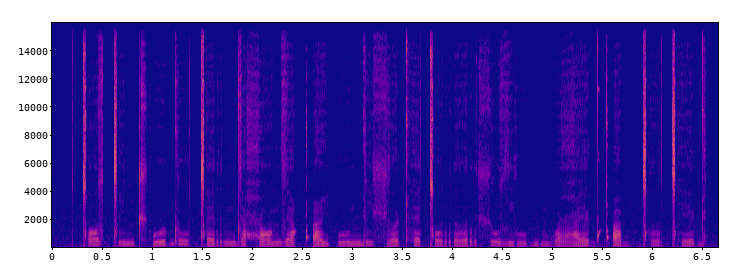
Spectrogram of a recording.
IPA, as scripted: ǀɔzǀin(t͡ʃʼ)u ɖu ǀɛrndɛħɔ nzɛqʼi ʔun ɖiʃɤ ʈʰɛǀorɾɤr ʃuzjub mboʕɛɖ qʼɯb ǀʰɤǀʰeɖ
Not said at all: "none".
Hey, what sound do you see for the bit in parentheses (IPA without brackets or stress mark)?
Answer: t͡ʃʼ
